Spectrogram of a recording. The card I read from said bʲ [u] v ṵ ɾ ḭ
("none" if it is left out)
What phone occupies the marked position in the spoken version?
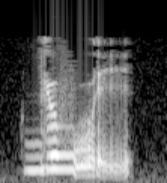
ʊ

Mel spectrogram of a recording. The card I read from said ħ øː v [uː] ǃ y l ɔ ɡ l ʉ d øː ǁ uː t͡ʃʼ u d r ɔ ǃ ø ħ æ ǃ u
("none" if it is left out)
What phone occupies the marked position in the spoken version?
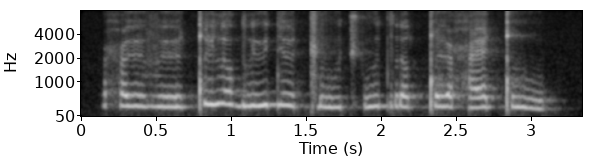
øː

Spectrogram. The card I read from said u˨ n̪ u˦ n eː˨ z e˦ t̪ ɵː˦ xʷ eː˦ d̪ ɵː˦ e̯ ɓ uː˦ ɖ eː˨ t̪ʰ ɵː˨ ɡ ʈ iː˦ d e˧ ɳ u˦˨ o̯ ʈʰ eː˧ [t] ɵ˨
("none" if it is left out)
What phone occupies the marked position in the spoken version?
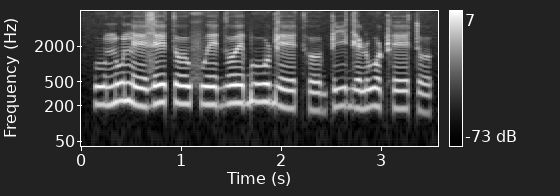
t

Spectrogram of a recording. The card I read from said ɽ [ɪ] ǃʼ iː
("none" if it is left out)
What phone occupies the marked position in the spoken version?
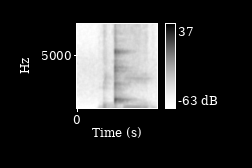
i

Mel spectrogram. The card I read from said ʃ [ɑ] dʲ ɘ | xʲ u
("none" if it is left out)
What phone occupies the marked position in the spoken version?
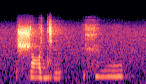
ɑ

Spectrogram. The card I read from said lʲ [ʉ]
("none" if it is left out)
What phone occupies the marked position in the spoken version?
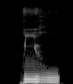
u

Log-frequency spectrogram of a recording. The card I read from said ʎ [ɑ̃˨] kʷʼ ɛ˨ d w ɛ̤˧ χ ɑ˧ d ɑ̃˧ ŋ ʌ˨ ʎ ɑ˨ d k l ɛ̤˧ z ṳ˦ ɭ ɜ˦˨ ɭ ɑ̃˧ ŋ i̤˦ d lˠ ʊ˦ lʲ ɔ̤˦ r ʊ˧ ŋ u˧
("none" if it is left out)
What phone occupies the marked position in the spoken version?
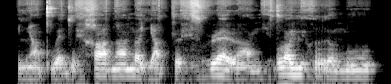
ɑ̃˨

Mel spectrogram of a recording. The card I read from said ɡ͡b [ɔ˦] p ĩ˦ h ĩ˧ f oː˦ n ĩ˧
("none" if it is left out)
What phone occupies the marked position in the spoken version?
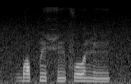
ɔ˦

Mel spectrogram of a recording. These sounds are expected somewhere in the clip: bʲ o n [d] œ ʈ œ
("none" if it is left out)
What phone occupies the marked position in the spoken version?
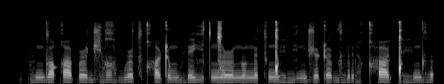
d͡ʒ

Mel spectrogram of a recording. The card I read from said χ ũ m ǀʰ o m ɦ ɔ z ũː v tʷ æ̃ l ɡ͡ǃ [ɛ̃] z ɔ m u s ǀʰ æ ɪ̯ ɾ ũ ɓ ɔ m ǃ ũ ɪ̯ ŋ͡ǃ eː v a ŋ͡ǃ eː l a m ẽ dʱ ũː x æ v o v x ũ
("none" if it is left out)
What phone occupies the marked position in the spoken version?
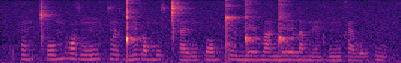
ẽ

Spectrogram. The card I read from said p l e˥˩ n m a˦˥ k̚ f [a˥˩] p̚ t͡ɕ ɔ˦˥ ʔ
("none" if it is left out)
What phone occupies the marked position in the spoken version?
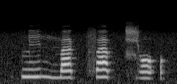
a˥˩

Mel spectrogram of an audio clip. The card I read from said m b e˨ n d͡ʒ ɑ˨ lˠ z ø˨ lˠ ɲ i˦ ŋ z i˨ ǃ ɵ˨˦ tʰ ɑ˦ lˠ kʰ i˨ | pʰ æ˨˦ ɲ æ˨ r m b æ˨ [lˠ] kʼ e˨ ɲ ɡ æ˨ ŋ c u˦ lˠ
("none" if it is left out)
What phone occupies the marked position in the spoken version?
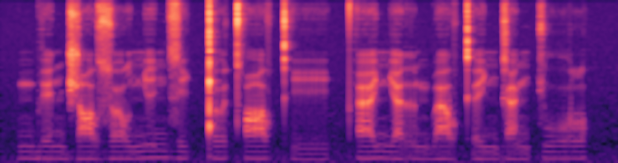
lˠ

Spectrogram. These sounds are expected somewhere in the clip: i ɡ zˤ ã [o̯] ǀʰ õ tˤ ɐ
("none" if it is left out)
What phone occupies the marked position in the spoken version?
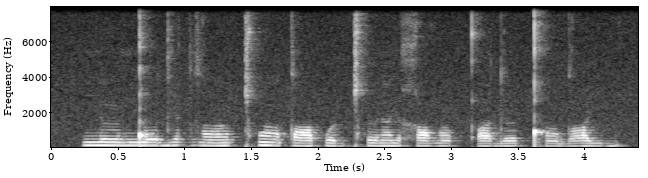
o̯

